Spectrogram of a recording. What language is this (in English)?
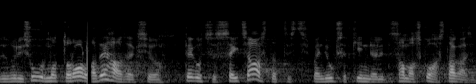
Estonian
